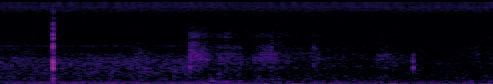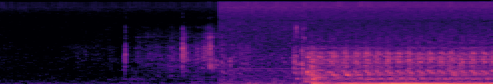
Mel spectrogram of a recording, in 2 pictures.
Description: You see a key light or car with key symbol on dashboard because the key is lost or damaged, and then the car will not start. Inside key is a unique chip for the immobilizer.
